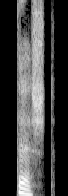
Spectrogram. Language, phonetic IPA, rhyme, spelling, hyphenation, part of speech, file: Hungarian, [ˈtɛʃt], -ɛʃt, test, test, noun, Hu-test.ogg
- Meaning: 1. body 2. solid (three-dimensional figure) 3. field (commutative ring)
